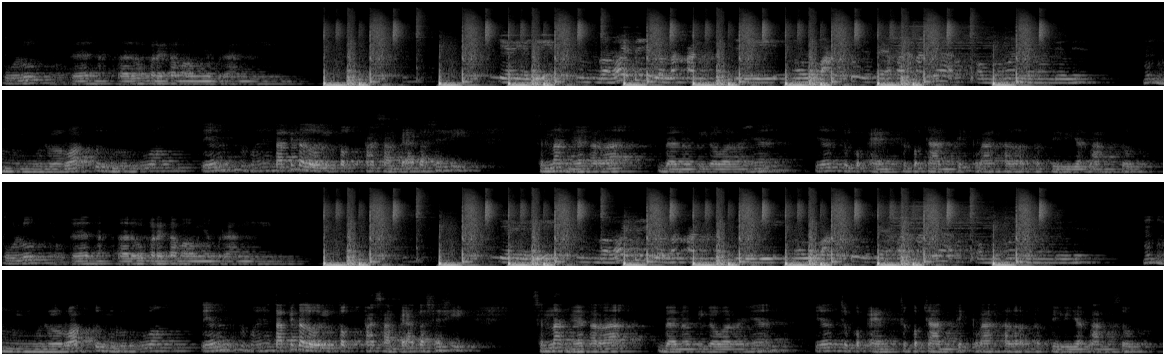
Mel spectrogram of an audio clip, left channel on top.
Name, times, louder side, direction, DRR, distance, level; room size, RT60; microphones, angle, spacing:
voice 1, 0.0-2.9 11.4-16.6 16.9-17.9 18.2-19.3 19.7-22.9, right 1 dB, 75° right, 6 dB, 6.0 m, -37 dB
sound 1, 3.2-10.5, right 1 dB, 10° right, 0.9 m, -28 dB
voice 2, 4.9-10.8 19.0-19.4, left 1 dB, 90° left, -1 dB, 3.8 m, -36 dB
26.0 x 22.5 x 7.5 m, 0.79 s
head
